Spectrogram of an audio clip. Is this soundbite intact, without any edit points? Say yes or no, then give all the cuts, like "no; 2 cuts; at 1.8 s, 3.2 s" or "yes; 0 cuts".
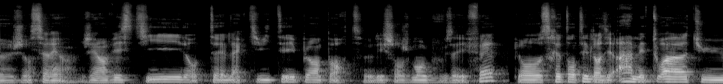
no; 1 cut; at 5.1 s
